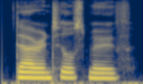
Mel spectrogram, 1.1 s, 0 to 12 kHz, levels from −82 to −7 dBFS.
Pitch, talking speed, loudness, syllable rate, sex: 180 Hz, 165 wpm, -17 LUFS, 4.6 syllables/s, female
